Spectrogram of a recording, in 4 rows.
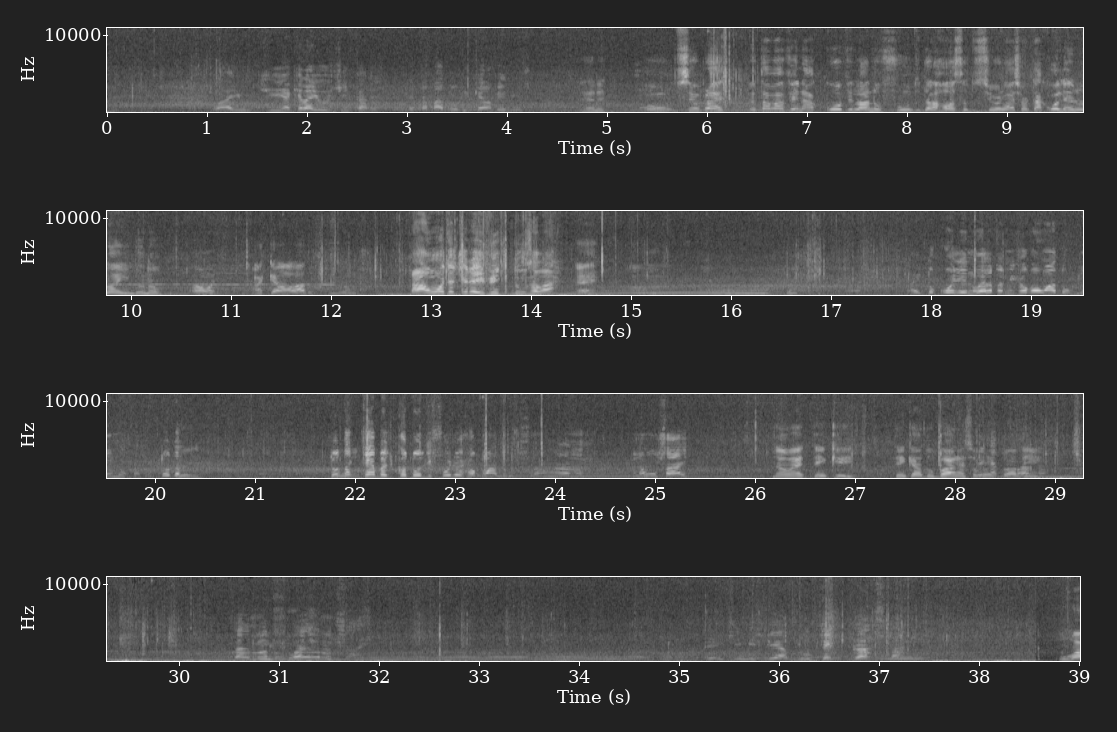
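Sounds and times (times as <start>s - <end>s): vehicle engine accelerating: 1.1s - 38.6s.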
